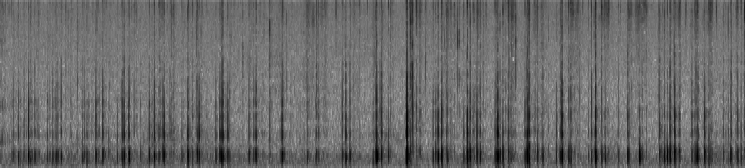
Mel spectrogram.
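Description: Long painted nails tap and scratch the leather cover of a closed, brown leather-covered notebook held upright in both hands. Dozens of soft, dull taps with low-mid body come in quick clusters, mixed with light scratching. The overall sound stays quiet, and each tap dies away almost instantly.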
